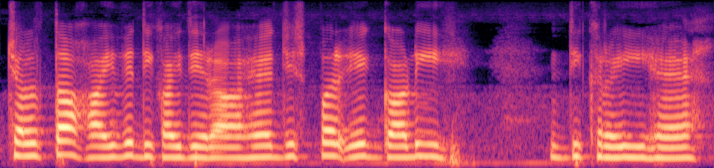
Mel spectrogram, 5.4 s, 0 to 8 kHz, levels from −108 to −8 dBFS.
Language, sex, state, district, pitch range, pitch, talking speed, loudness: Hindi, male, Uttar Pradesh, Shamli, 190-215 Hz, 200 Hz, 145 wpm, -17 LUFS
